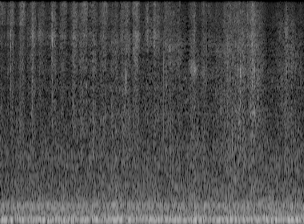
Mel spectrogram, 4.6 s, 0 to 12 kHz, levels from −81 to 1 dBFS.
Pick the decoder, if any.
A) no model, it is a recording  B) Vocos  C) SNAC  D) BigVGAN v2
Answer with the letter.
D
